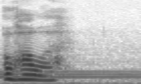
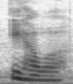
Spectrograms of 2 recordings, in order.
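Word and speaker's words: Oíche mhaith: One dialect can pronounce it as Ohawa, or Ihawa.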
